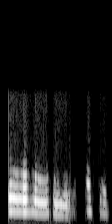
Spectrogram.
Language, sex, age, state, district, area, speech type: Marathi, female, 18-30, Maharashtra, Pune, urban, conversation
